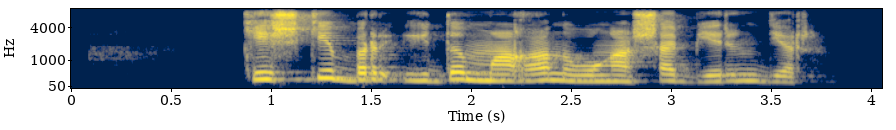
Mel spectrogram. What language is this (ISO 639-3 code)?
kaz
